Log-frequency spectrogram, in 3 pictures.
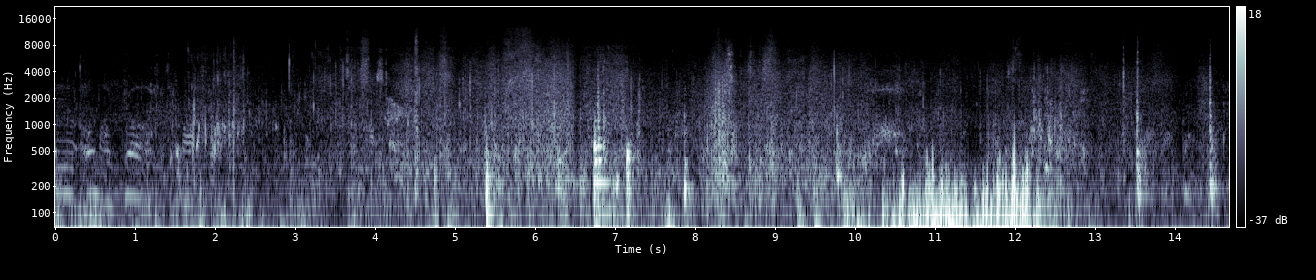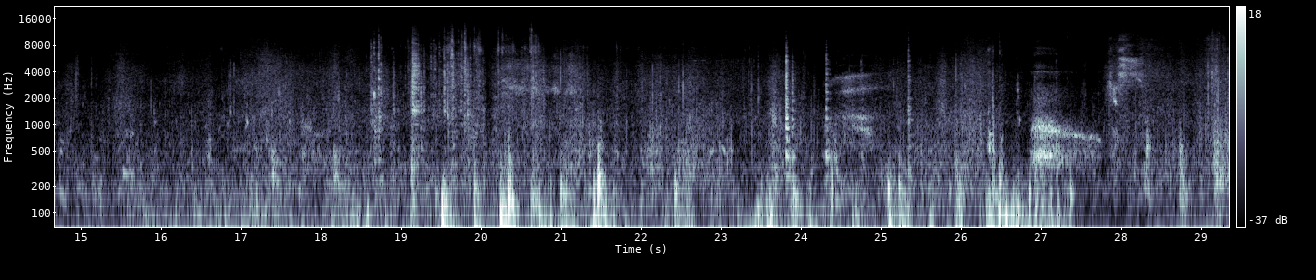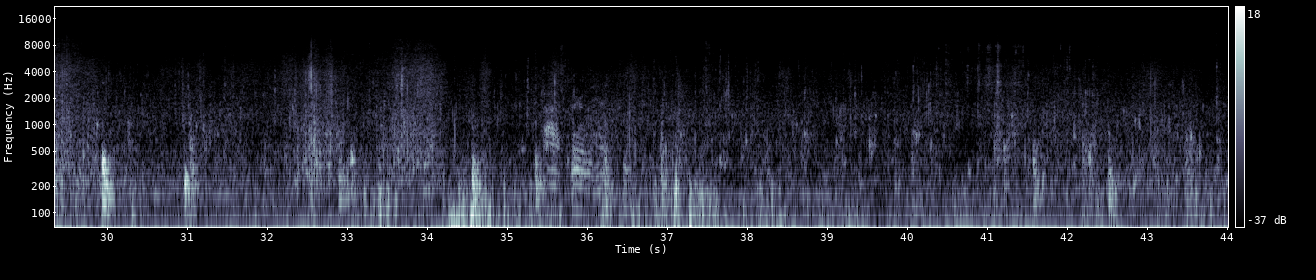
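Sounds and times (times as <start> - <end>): knocks and clicks on boat deck: 6.6 - 8.0, 13.3 - 15.1, 18.1 - 21.7, 23.7 - 25.5, 29.8 - 30.3
wind gusts on microphone: 7.6 - 13.0, 19.4 - 27.8.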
